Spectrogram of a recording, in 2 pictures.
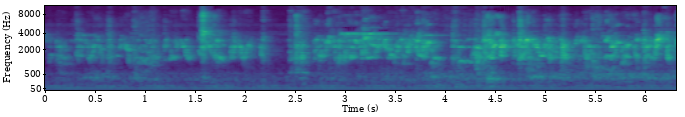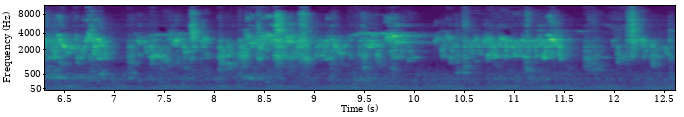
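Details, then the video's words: Very happy budgerigars kept as pets keep up a continuous warble of chirps, clicks and scratchy squawks, swelling and dipping in loudness over several seconds, with a few sharp high tweets. "VERY HAPPY BIRDS #chirpingbirds #budgie"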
